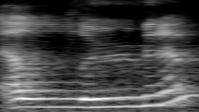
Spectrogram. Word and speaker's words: aluminum: smell at all, because some of the aluminum or aluminium, depending on where you live, you pronounce it differently.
